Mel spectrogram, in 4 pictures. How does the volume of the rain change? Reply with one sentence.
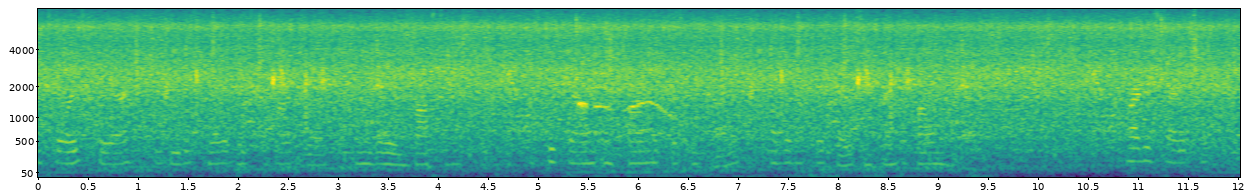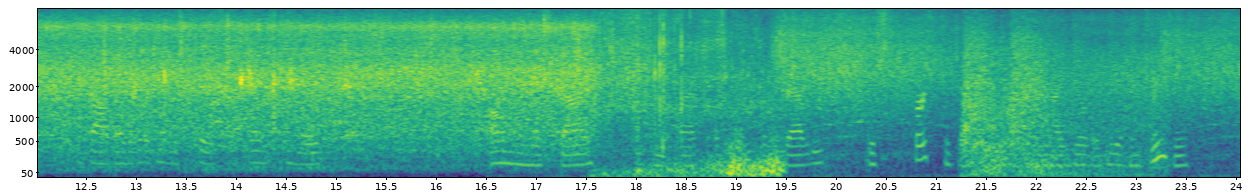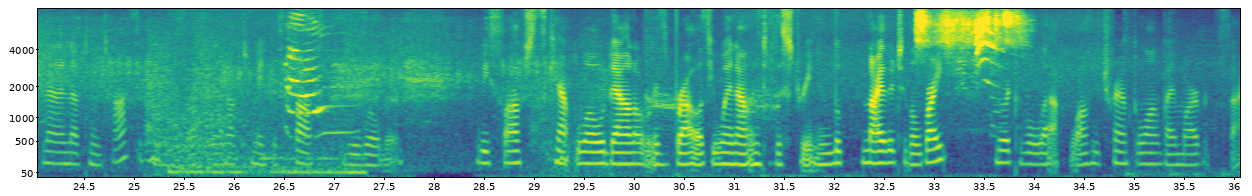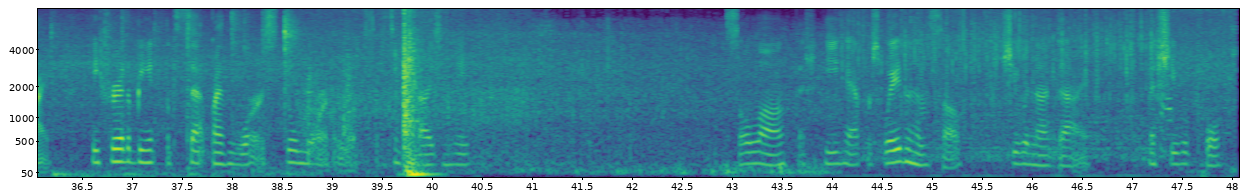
The loudness of the rain goes down.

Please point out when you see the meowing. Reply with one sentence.
The meowing can be heard from 5.6 to 6.5 s, from 25.4 to 27.4 s and from 32.9 to 34.0 s.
